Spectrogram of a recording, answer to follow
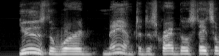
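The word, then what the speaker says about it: mayim: So the Hebrew word here for waters is mayam. It's m a yim.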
